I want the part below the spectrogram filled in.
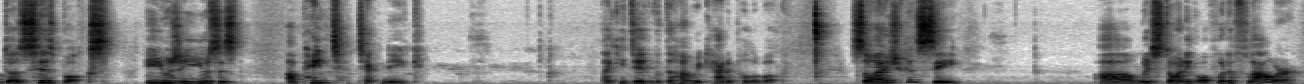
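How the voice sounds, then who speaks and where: A woman reads a picture book aloud as a teacher would to young children. Her pace is slow and her pitch sits in a middle range. She pauses to explain things simply and patiently, posing questions as she goes.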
